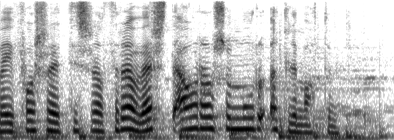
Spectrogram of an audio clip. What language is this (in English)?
Icelandic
